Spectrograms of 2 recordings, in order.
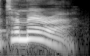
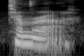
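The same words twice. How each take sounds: First: Tamara said as tuh-MAIR-uh, louder and higher; alternative pronunciation. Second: Tamara said as TAM-ruh, first syllable stressed; first pronunciation. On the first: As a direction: punch the middle syllable of "Tamara". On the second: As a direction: say "Tamara" quietly, stress up front. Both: Shown as a demonstration. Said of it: "how do you say?".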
